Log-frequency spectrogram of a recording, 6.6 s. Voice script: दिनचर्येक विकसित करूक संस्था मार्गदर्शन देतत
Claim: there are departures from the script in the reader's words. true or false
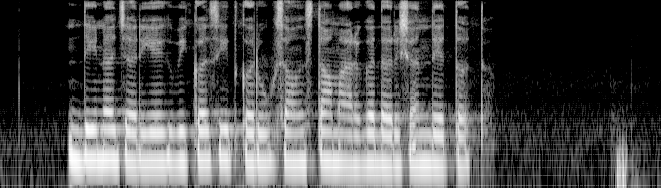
false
